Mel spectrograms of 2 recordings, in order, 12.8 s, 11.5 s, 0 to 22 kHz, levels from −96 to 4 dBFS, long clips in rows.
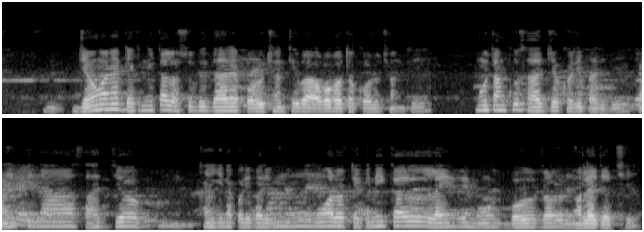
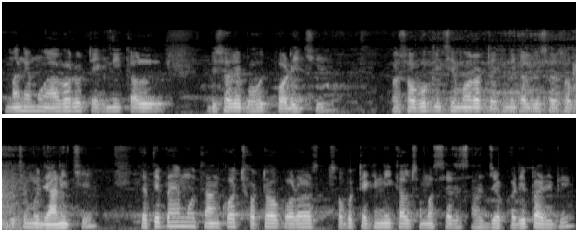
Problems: none marked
